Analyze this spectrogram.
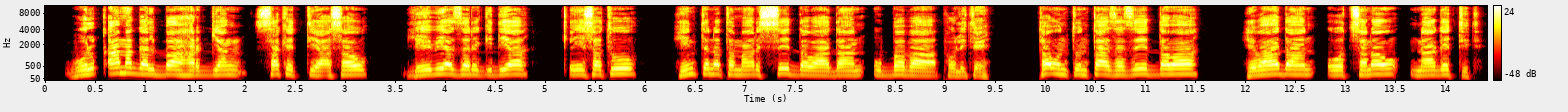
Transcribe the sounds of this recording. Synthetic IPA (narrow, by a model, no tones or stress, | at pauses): wɔlkʼːaːmɐɡɐlbaːɦɐɾɡɪjɐnsɐkɛt̪ːɪjaːsɐw | le̞ːβɪjazɐɾɛɡɪd̪ɪjaː | kʼe̞ːsɐt̪uː | hɪnt̪ːɛnɐt̪ɐmaːɾɪsːe̞ːd̪ːɐwaːd̪aːnʊbːɐbaːpʰɔlɪt̪ɛ | t̪ɐʊnt̪ːʊnt̪ːɐːzɐze̞ːd̪ːɐwaː | hɛwaːd̪aːno̞ːt͡sːɐnɐwnaːɡɛt̪ːɪd̪ɛ̥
